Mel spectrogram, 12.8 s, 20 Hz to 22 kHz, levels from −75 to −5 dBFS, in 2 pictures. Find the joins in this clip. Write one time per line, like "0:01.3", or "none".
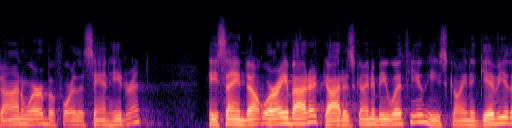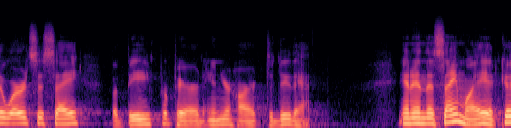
none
